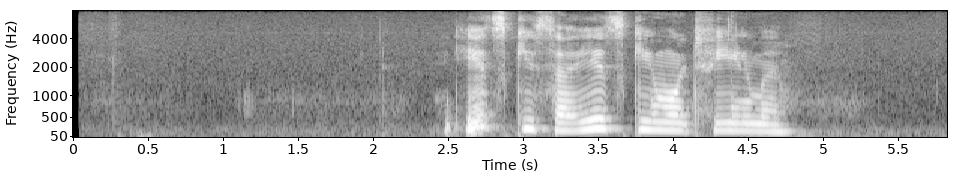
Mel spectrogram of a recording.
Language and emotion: Russian, sad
